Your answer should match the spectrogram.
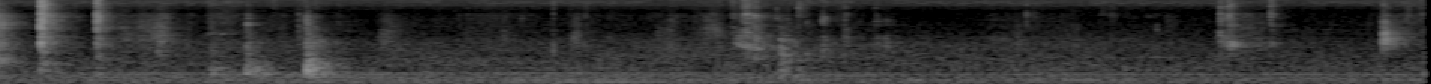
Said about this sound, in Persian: خب الان سبزی هم خالی کردم توی کاسه و میرم تخم مرغ میارم که تخم مرغم رو بشکنم توی کاسم.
